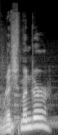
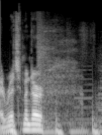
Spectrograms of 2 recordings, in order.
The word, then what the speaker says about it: Richmonder: Michael is the founding editor of the Richmonder. Is that how it's pronounced? I didn't ask you that. Rich, you nailed it. Okay. Richmonder, which is a nonprofit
